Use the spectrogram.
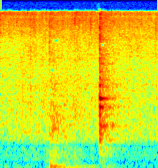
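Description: A pan sizzles steadily, then a short low splash and a brief sharp burst of hissing as a small splash of milk hits the hot pan, settling back into a quiet fry.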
